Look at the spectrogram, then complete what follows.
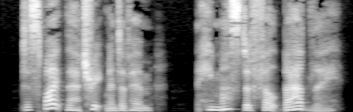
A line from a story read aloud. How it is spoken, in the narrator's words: Harry said quietly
